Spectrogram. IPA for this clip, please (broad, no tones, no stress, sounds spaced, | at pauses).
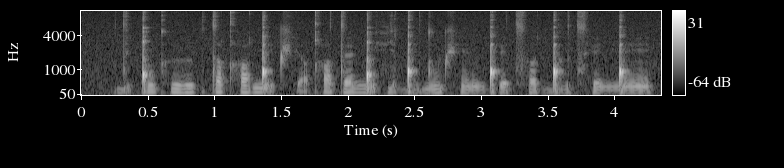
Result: d ḛ ǃ ũ kʰ ɯ | t i qʰ o ŋ͡ǃ ḛ t͡ʃʰ ḛ qʰ ʌ t ɛ ŋ͡ǃ ṵ fʲ a ɡ͡ǃ e d ũ t͡ʃʰ ẽ ɾ ĩ ǃʼ e t͡sʰ ʌ ɡ͡ǃ ɯ t͡sʰ e ŋ͡ǃ ẽ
